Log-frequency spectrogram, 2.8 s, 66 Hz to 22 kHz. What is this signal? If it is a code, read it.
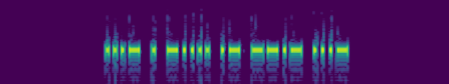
Morse code, heard as a keyed tone, about 47 wpm, 700 Hz. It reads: VE6AQV
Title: DXCC-100 Call Signs - 6 Characters - 50wpm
